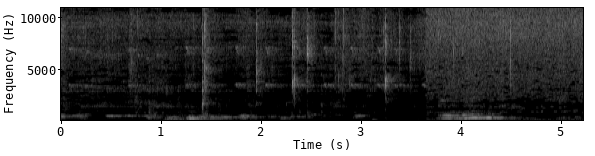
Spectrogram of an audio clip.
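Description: Cabbage manchurian balls go one by one into hot oil over a low flame, setting off a bubbling sizzle that swells toward the end, with someone talking over it.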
